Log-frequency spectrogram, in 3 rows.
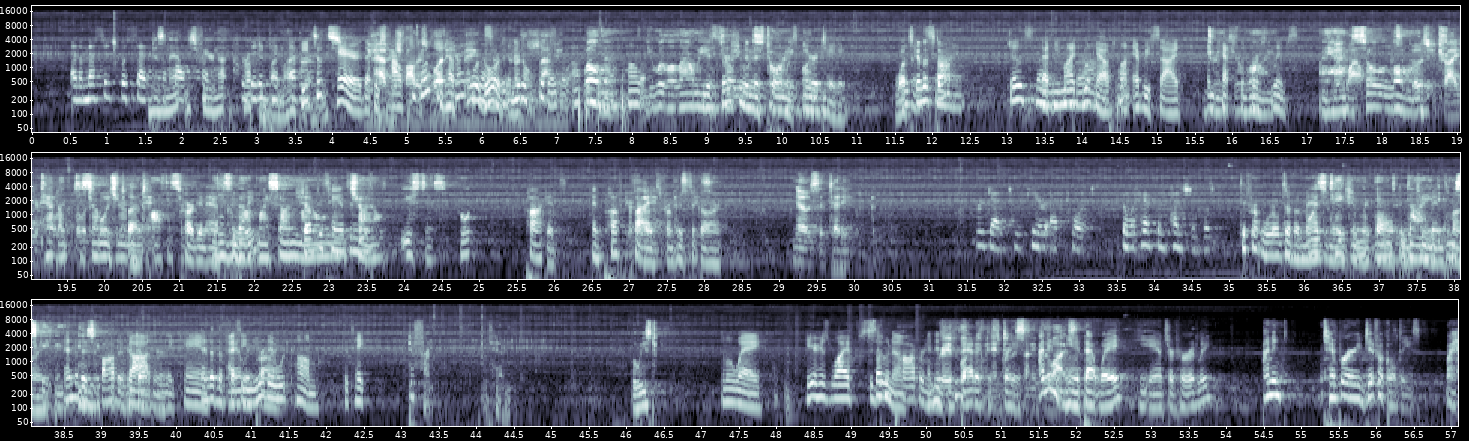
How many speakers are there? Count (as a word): seven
